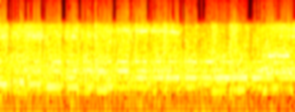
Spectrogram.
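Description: A rock band playing live, with guitar to the fore.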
